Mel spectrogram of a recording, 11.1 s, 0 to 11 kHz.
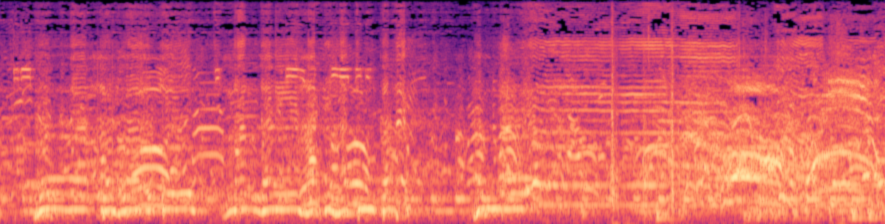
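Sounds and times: crowd voices: 0.0s - 11.0s.

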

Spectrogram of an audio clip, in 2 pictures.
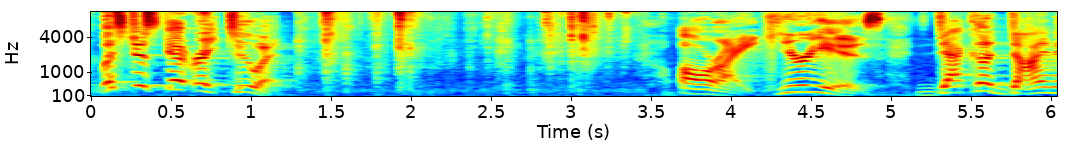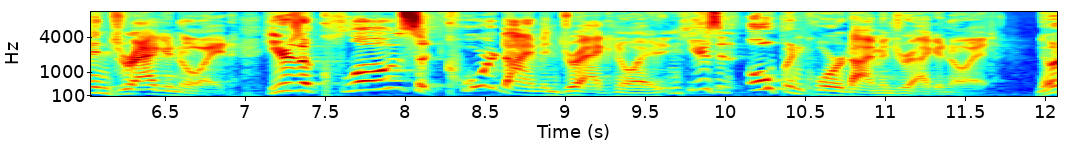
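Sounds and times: plastic blister pack tearing: 1.3s - 3.5s.

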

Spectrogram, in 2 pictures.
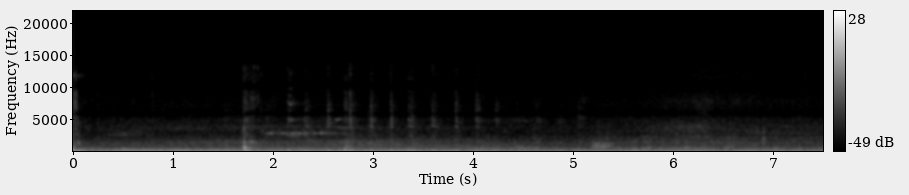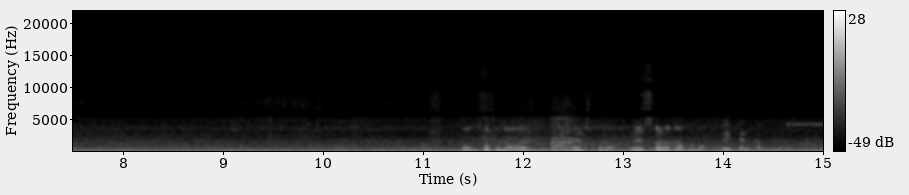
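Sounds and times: street traffic rumbling: 0.0s - 15.0s.

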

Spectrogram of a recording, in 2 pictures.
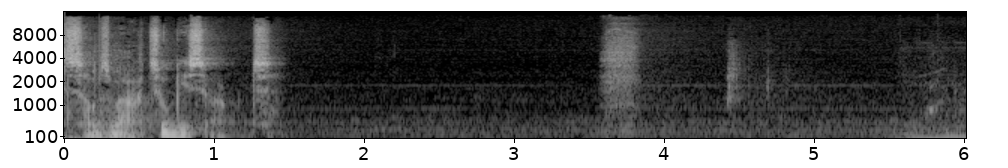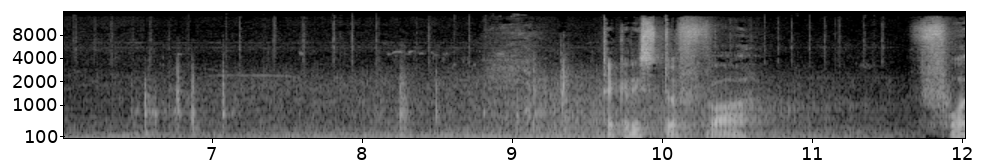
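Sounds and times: steady low hum: 0.0s - 12.0s
birds: 5.6s - 11.6s
bicycle clicks: 5.6s - 11.8s.

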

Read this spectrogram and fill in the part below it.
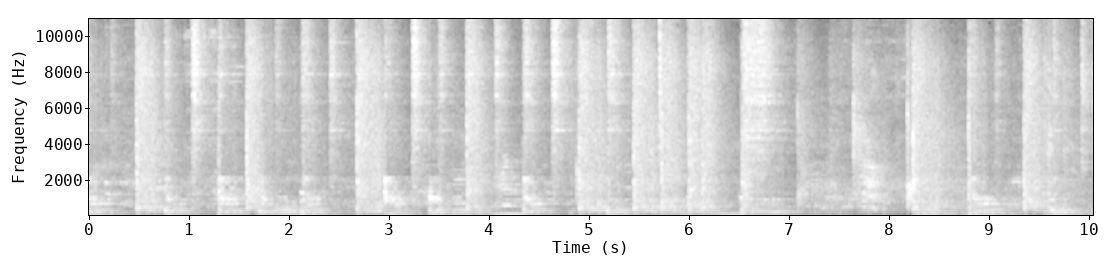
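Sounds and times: jazz combo playing: 0.0s - 7.2s, 8.4s - 10.0s.

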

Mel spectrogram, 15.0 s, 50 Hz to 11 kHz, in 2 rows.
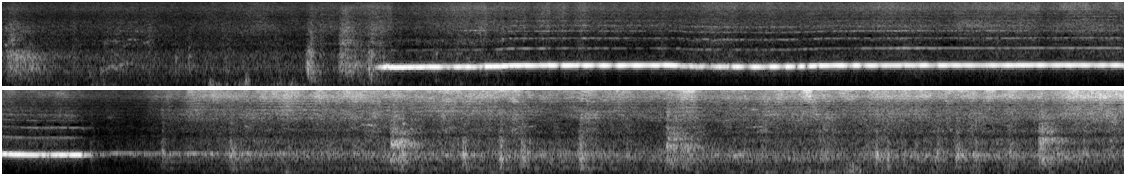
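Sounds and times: steam hiss: 0.0s - 14.9s
steam whistle blast: 2.4s - 8.8s.

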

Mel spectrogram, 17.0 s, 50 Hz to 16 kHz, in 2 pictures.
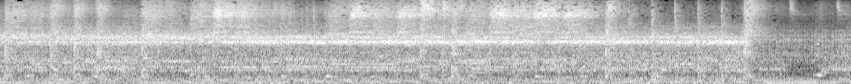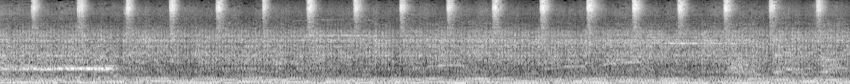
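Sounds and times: live heavy rock band: 0.0s - 17.0s.

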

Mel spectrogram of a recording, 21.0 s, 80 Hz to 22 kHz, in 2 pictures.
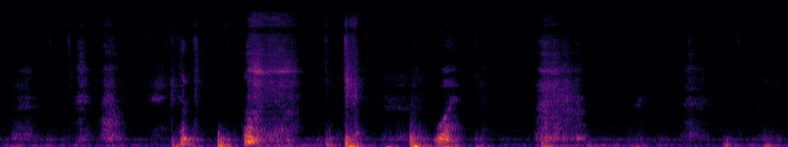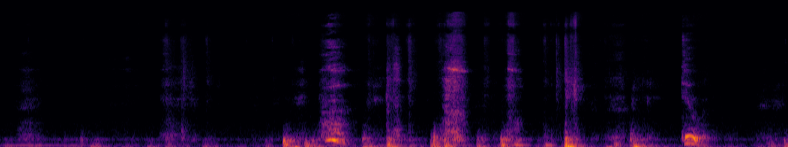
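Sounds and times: man breathing hard: 0.0s - 4.2s, 6.4s - 13.4s, 14.2s - 17.6s, 20.5s - 21.0s
thumps of landings on mat: 4.4s - 4.9s.

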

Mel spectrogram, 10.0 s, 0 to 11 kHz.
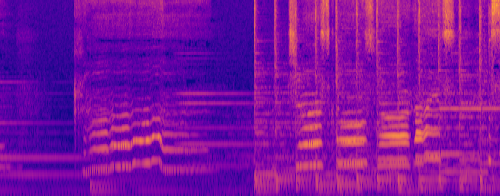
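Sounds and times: woman humming: 5.8s - 10.0s.

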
